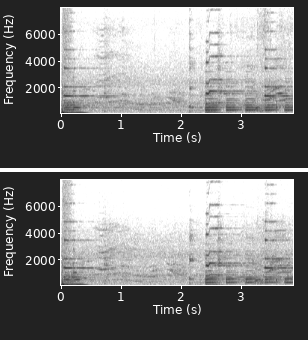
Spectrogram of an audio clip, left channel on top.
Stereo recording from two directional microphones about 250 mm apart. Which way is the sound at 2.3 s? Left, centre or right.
Centre.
